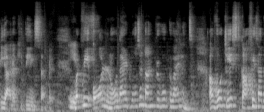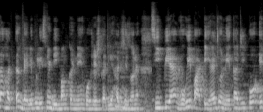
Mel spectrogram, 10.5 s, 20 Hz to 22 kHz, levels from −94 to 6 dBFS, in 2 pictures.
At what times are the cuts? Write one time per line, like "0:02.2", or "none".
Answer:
0:08.3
